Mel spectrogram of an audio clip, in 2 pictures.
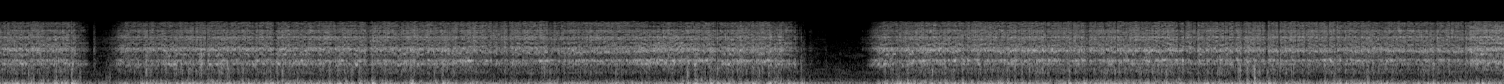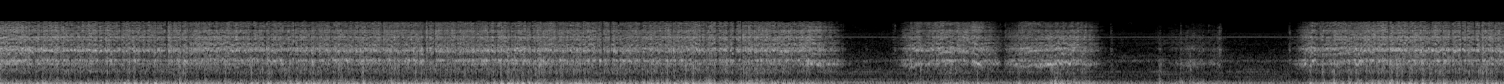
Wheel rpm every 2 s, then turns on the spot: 80, 130, 140, 130, 80, 160, 160, 160, 160, 160, 160, 90, 80, 20, 130.
26-28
